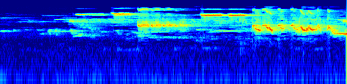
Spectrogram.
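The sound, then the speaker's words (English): High, bright birdsong: a rapid flurry of chirps and trills that builds into dense, overlapping twittering, fairly loud, with no voices present. “Listen to the high frequency of birds”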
